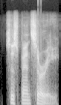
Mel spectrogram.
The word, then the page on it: suspensory: American English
